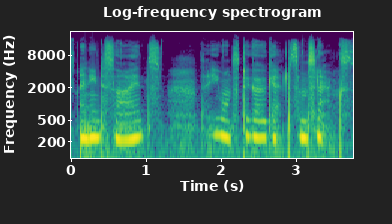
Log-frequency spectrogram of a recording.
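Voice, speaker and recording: The speaker is soft-spoken and talks at a very slow pace over noticeable background noise. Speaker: language tutor. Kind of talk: soft-spoken ASMR language lesson.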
